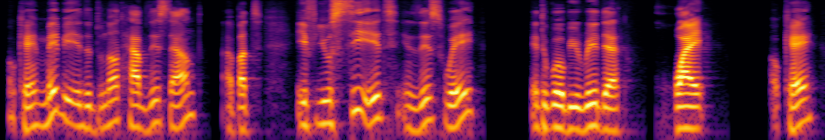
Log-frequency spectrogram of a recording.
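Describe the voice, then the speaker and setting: A man gives a beginner pronunciation lesson. He speaks slowly and patiently and calls out example syllables loudly. The sound is dull and lo-fi, with a dry, close feel. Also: medium pitch, dry recording. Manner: slow, patient drilling of sounds, often loud on examples. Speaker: Mandarin teacher.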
